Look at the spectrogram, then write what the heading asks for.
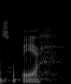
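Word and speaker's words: σοφία: di sini pakai sopah walaupun pulusannya Sopia bacanya sopah kebijaksanaan luas dan penuh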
